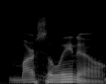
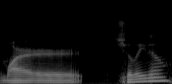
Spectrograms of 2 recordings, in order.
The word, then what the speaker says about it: Marcellino: troll yeah all right we are live Marcelino yes you told me to pronounce it that way yeah cuz it's Mar chilino yes okay see you're doing great are you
